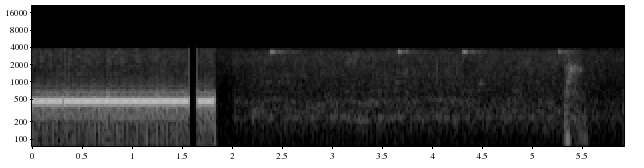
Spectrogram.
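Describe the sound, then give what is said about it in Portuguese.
A telephone line tone plays during a call transfer: one steady, droning electronic tone that breaks off briefly and then stops. Faint clicks follow in near silence. “Por favor, aguarde enquanto transfiro sua ligação para um dos nossos atendentes.”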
